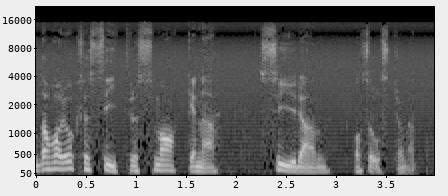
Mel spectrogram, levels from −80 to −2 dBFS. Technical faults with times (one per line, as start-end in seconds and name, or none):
0.00-3.99 DECT cordless phone buzz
